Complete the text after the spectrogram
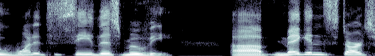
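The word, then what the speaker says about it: M3GAN: And I said, I guess the sequel will be called Mithrigan, but no, it's Megan, but it's a three. It's pronounced Megan.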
